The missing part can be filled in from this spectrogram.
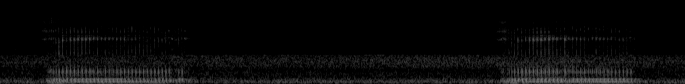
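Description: Two loud, rattling snores about four seconds apart, each a long buzzing rumble on the in-breath. Heavy snoring.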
